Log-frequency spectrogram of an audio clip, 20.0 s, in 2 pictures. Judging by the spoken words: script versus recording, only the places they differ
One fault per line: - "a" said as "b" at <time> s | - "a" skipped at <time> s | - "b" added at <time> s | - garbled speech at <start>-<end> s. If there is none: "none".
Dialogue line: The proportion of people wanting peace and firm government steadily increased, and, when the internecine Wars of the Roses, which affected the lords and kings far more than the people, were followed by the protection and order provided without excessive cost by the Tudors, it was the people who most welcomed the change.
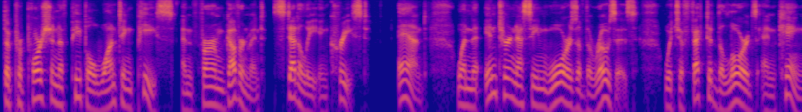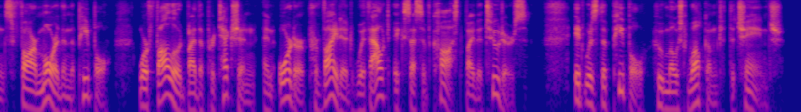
none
